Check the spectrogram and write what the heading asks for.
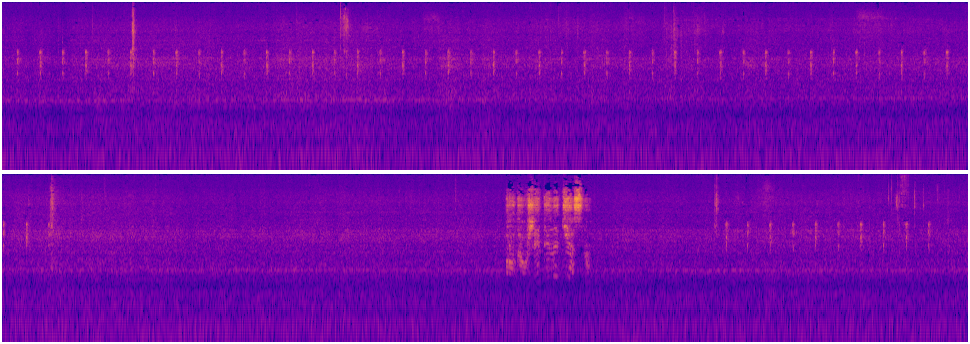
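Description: Steady drone of a Renault Magnum truck's diesel engine and road noise, heard from inside the cab while cruising on the motorway, with a faint thin whine held at one pitch. A fast, evenly spaced ticking runs through the first half, and a short higher-pitched burst comes near the end.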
